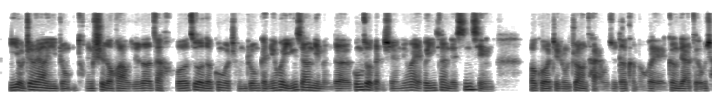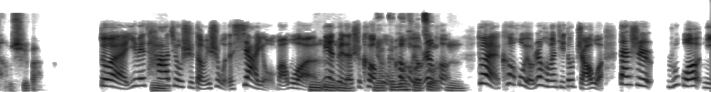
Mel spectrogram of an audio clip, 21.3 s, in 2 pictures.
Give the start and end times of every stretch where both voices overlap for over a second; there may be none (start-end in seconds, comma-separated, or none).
15.3-17.5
